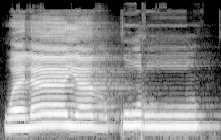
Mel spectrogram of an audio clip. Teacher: ru mad tabi'i zahiri karena ada waw sukun didahului dhammah, maka huruf ra panjang 2 harokat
